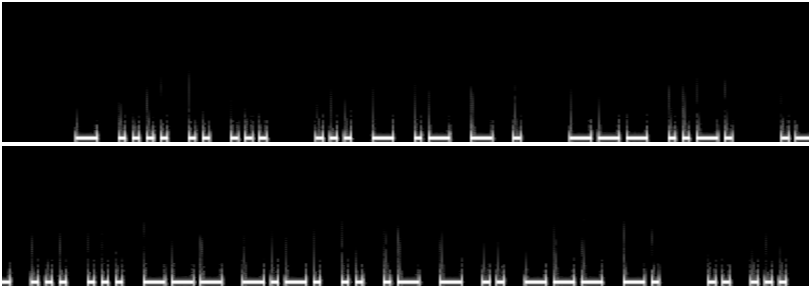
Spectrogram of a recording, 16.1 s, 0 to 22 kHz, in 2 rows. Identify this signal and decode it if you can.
Morse code, heard as a keyed tone, about 17 wpm, 700 Hz. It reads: THIS STATE OF ASSOCIATION IS
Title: Sentences from Top 1100 Words 17wpm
